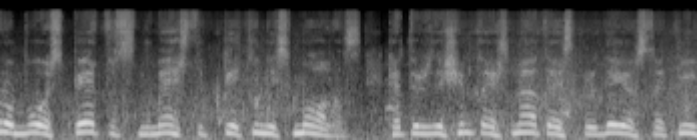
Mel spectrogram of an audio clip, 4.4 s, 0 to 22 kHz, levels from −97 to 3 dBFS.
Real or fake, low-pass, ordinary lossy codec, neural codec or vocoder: real; 14.4 kHz; Opus, 16 kbps; none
